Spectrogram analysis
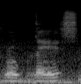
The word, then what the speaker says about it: Robles: it us approvals well the correct pronunciation is Robles but they call it Robles whatever I hope it's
